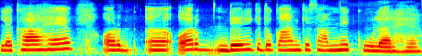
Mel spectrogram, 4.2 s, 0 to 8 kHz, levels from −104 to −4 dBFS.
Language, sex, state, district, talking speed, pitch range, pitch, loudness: Hindi, female, Chhattisgarh, Raigarh, 185 wpm, 220-240 Hz, 230 Hz, -15 LUFS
